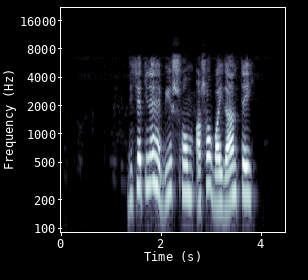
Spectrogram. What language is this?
Bashkir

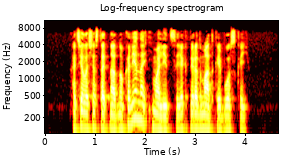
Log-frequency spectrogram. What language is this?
Belarusian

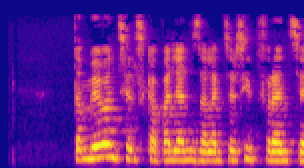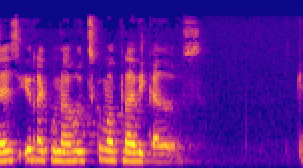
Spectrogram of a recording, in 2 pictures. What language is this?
Catalan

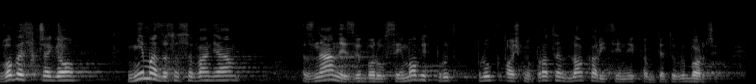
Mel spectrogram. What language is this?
Polish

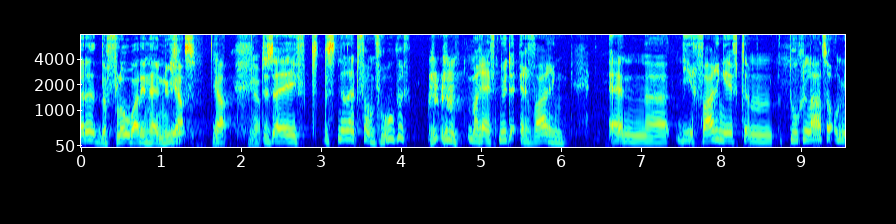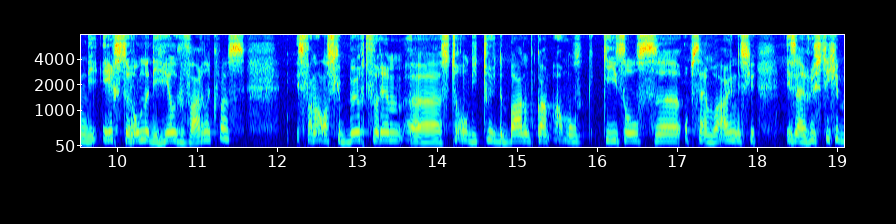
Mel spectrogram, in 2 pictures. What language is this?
Dutch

